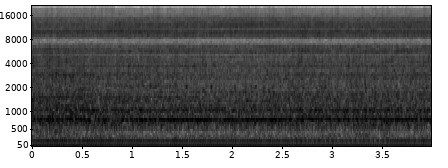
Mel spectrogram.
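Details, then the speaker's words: 1976 Fiat Spider, freshly rebuilt and installed engine on first start, running on hose water cooling with a hose leak and smoke off exhaust manifold: steady, even, smooth idle, no knocks or misses, background hiss; normal idle. "It does sound good. Is it good or bad? Sounds really good."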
